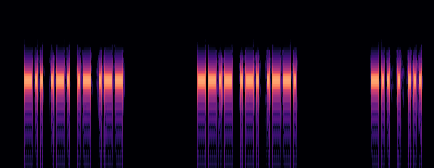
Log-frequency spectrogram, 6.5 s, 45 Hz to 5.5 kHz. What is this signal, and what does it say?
Morse code, heard as a keyed tone, about 30 wpm, 550 Hz. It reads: DRAW QRP DES
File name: Ultimate Word List / 30WPM Ultimate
